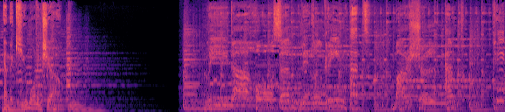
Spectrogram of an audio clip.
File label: Polka Monster Promos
